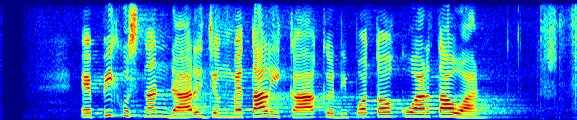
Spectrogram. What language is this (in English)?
Sundanese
